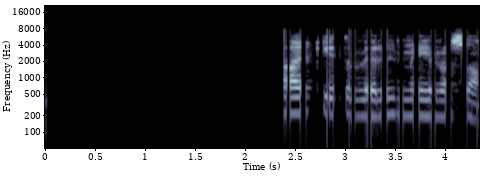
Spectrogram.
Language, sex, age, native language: Icelandic, female, 9, Icelandic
